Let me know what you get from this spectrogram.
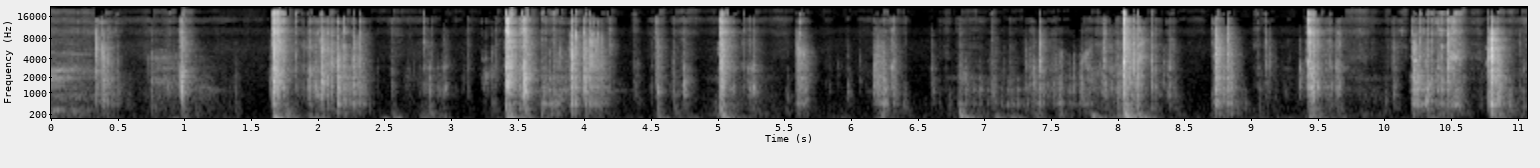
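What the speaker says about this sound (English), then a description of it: "I'm going to take off the keys around the spacebar as well" Keycaps being pried off a keyboard around the spacebar during a repair, giving sharp, irregular plastic clicks and clacks, loud and close, with quieter fumbling between them.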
